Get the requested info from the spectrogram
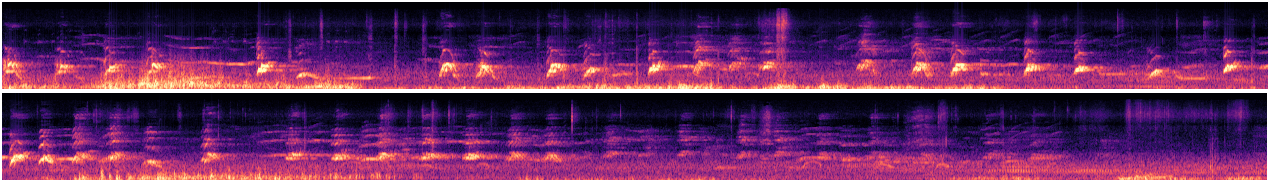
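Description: A dog barking repeatedly in quick, short yaps, several a second, thinning out and growing fainter over the last third. Low rumbling noise on the microphone comes and goes beneath it.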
